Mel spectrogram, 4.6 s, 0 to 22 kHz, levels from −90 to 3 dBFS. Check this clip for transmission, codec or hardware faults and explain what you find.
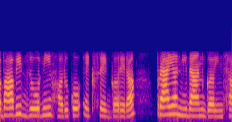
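Two faults are audible: narrowband iLBC coding across the whole clip, and three short dropouts filled in by lost iLBC frame concealment.

The iLBC codec shapes the entire speech clip. The passband runs only from about 250 Hz to 3.6 kHz, so the speech is thin and boxy. The codec damage is plainly audible as a rough, slightly synthetic grain, which fits iLBC's 15.2 kbps mode with 20 ms frames. Each frame's excitation is coded independently of the frame before. Simple band-limiting would dull the sound without adding this roughness.

Lost iLBC frames occur at 0.72–0.78 s (40 ms), 2.30–2.38 s (60 ms) and 4.22–4.30 s (60 ms). These lengths fit two, three and three missing 20 ms frames. The decoder fills each gap by repeating the last pitch cycle mixed with noise, so the gap sounds like a briefly held, breathy vowel rather than silence or a click. The voice is right again almost at once after each gap because iLBC frames do not depend on earlier ones. 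A predictive codec would leave a smeared recovery instead.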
